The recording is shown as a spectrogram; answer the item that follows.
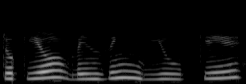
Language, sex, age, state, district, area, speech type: Nepali, female, 45-60, West Bengal, Kalimpong, rural, spontaneous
